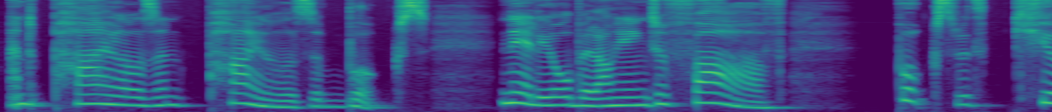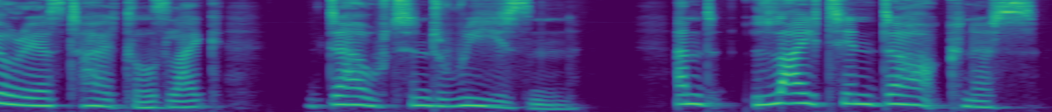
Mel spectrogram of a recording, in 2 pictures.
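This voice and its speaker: A woman with a British accent narrating a children's audiobook in an expressive, measured storytelling manner. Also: mid-range voice, no room sound, studio quality. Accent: British English.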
